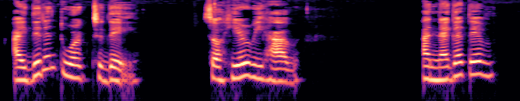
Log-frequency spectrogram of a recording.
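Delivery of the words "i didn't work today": ordinary talk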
